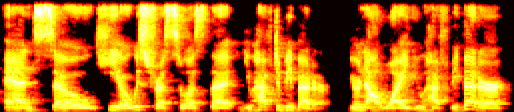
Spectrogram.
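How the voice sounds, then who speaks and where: A woman's voice: on the low side, steady tone, normal speed. A middle-aged American woman whose first language was Chinese, speaking candidly as a podcast guest, with many "you know" fillers. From United States. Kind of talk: conversational interview.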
